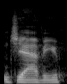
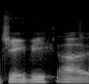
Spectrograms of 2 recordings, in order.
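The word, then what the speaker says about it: Javy: in a quick aside, I've always pronounced it Javi, but I think it's actually pronounced JV. Is that official pronunciation, or have you sort of like bounced back and forth? Well, we always call it Javi, so I think you're on track there.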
